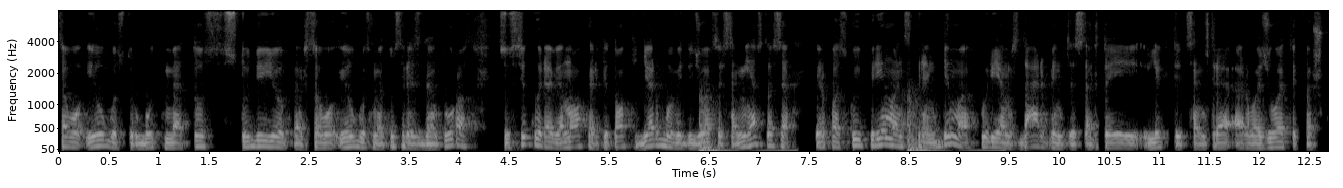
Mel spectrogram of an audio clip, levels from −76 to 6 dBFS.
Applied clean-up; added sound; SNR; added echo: none; Thump, thud; 8 dB; none.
